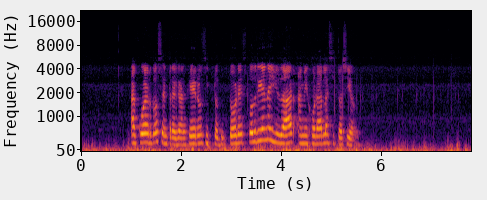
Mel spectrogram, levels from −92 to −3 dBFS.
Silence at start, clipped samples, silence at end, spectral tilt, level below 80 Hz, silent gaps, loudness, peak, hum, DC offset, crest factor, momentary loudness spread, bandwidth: 0.05 s; under 0.1%; 0 s; -7 dB/octave; -40 dBFS; none; -27 LUFS; -10 dBFS; none; under 0.1%; 20 dB; 24 LU; 11.5 kHz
